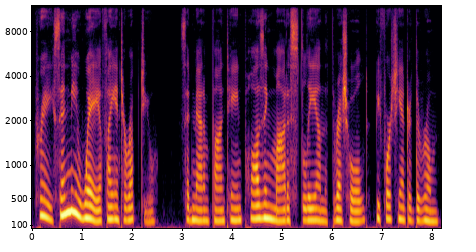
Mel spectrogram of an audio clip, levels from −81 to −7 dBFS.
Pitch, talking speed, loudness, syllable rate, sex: 180 Hz, 155 wpm, -17 LUFS, 4.8 syllables/s, female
